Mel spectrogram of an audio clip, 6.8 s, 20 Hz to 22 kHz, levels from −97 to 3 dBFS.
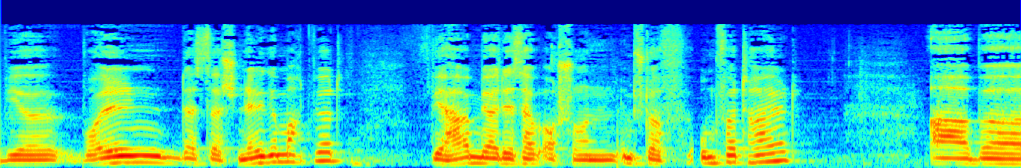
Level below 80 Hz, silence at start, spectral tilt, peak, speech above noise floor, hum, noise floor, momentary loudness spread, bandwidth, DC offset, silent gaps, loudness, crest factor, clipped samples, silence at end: -60 dBFS; 0 s; -5.5 dB/octave; -2 dBFS; 28 dB; none; -44 dBFS; 8 LU; 12.5 kHz; under 0.1%; none; -16 LUFS; 14 dB; under 0.1%; 0 s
